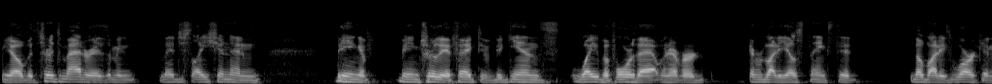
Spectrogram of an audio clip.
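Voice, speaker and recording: A man with an Appalachian accent, fairly low in pitch and fairly even in intonation, at a fairly quick pace broken by long, frequent pauses. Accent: Appalachian Kentucky. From eastern Kentucky, Bell County. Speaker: citizen activist. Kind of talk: casual interview chat.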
